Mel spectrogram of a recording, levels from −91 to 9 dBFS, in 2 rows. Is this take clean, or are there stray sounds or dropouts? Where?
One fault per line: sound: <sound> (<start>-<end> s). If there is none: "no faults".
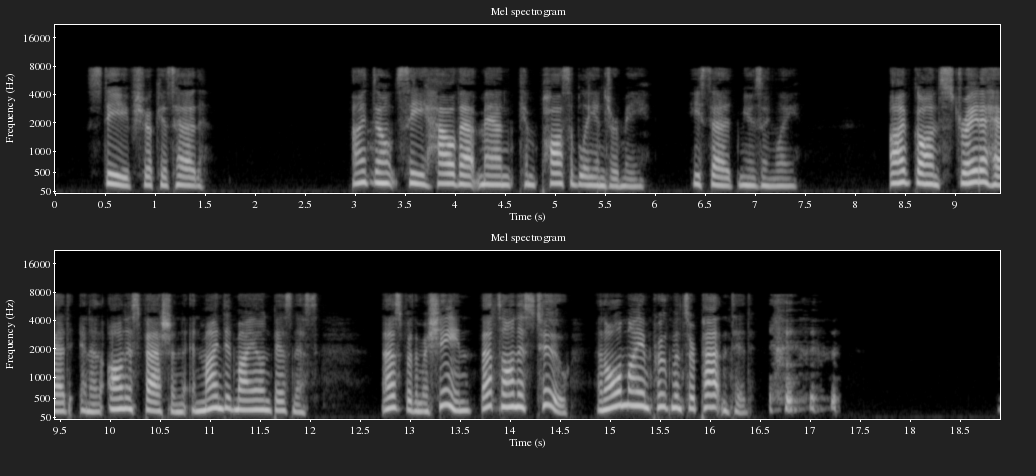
sound: laugh (16.6-17.3 s)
